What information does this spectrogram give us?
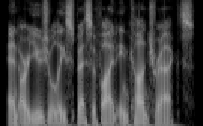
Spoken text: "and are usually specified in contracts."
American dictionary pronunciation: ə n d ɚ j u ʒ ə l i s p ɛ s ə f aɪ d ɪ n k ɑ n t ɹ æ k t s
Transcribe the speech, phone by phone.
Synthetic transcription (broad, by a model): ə n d ɚ j u ʒ ə l i s p ɛ s ə f aɪ d ɪ n k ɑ n t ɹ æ k t s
